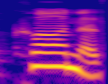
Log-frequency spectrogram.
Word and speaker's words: colonel: south cold two days before colonel hunt uh kernel c-o-l low nel should not be pronounced as colonel it has to be pronounced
